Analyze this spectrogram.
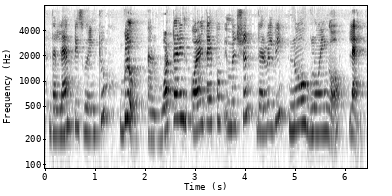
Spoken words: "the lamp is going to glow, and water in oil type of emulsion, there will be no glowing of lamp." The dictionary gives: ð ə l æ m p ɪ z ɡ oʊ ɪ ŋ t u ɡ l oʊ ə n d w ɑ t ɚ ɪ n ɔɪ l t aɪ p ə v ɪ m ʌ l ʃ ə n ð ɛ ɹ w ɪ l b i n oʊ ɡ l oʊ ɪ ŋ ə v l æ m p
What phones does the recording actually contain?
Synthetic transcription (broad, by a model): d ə l æ m p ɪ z ɡ oʊ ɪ ŋ t u ɡ l oʊ ə n d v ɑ t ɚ ɪ n ɔɪ l t aɪ p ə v ɪ m ʌ l ʃ ə n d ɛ ɹ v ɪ l b i n oʊ ɡ l oʊ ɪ ŋ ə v l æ m p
